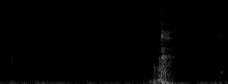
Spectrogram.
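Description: Near silence with room tone, broken about one and a half seconds in by one short, sharp puff of breath through the nose.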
